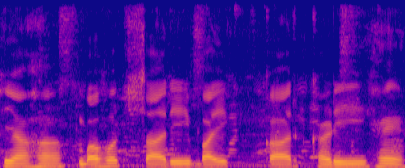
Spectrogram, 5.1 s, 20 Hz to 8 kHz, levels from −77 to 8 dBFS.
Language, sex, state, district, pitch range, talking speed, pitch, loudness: Hindi, male, Madhya Pradesh, Bhopal, 120-130 Hz, 85 wpm, 125 Hz, -16 LUFS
